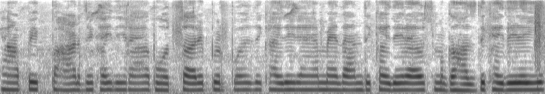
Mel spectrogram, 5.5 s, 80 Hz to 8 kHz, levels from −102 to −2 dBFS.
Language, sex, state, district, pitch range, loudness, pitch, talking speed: Hindi, female, Bihar, Bhagalpur, 215-220 Hz, -33 LUFS, 220 Hz, 285 wpm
